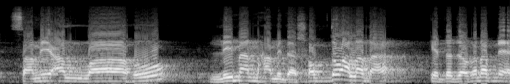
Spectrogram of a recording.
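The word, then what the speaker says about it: سمع الله لمن حمده: এটা হুলিমান ঠিকই আছে, এটার উচ্চারণ যখন একসাথে পড়বেন তখন এটা হুলিমানে হবে, সামি আল্লাহু লিমান হামিদা।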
